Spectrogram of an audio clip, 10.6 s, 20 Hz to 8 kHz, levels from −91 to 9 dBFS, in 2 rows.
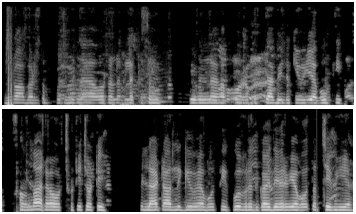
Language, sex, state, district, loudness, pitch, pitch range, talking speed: Rajasthani, male, Rajasthan, Nagaur, -19 LUFS, 235 Hz, 225-240 Hz, 60 wpm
